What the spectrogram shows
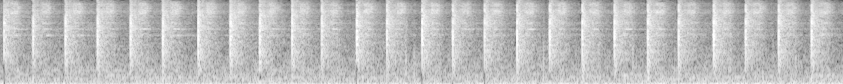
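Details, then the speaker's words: Homemade jet engine igniter unit built from an old BTH igniter box with a capacitor bank, firing an igniter plug: fast, crisp snapping about three times a second with a faint squeak from the choke coil. The igniter is discharging properly. "It's actually discharging at quite a high rate. The video camera's not always picking it up."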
